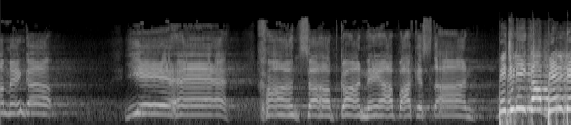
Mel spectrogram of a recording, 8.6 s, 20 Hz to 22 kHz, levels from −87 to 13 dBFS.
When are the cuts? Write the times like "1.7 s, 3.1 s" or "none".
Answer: 7.5 s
